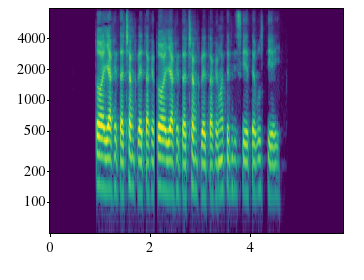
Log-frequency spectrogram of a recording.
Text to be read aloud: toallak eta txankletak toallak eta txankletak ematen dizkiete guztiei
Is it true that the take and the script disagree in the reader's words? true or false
false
